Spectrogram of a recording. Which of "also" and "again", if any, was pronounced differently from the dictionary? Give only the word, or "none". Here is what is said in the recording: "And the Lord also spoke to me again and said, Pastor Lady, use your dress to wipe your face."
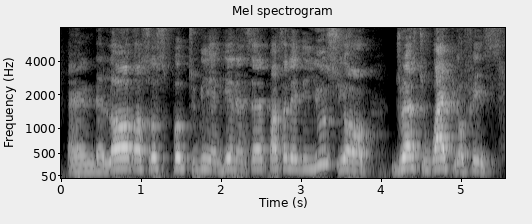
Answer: none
